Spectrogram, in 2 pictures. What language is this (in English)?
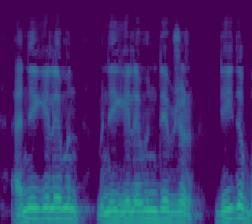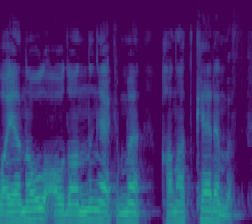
Kazakh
